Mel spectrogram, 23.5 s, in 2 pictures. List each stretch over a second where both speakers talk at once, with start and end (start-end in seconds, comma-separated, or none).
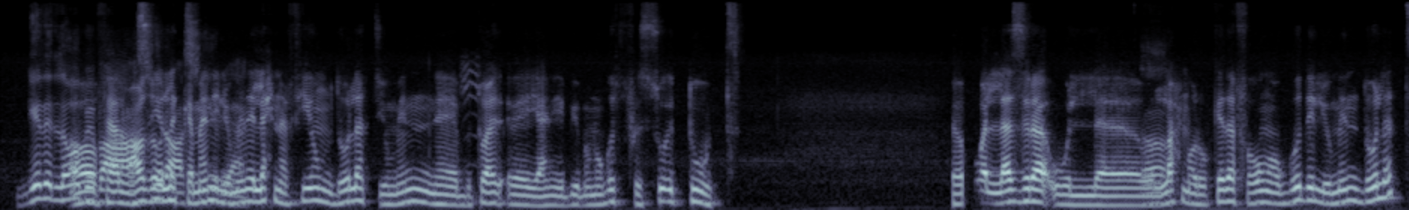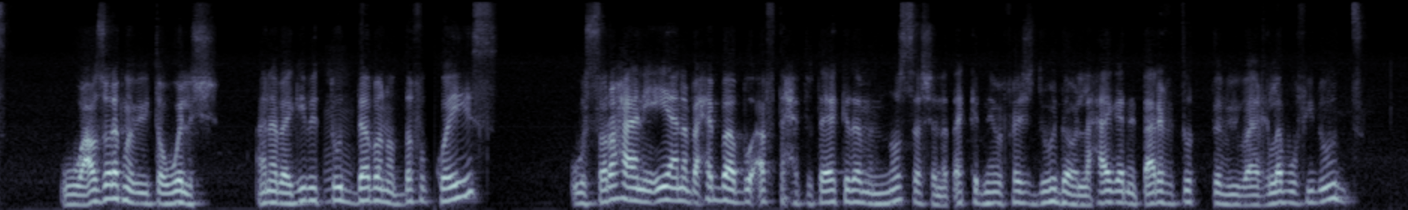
0.6-2.1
